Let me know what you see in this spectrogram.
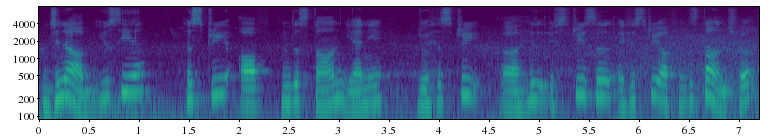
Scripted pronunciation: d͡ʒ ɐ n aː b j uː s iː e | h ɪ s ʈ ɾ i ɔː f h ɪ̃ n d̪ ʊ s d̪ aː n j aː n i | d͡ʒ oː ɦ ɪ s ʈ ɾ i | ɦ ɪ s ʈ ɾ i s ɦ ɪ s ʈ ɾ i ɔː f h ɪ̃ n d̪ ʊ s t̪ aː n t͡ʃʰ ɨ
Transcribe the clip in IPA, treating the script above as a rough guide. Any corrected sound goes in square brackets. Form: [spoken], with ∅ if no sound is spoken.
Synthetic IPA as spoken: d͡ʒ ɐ n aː b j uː s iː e | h ɪ s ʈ ɾ i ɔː f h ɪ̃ n d̪ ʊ s [t̪] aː n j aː n i | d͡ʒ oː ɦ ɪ s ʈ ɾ i | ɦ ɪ s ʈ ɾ i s ɦ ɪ s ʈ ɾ i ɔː f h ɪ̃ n d̪ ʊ s t̪ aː n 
